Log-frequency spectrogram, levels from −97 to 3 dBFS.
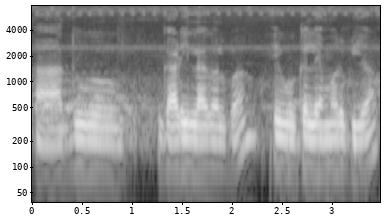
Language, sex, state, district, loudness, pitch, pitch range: Bhojpuri, male, Bihar, East Champaran, -16 LUFS, 105 Hz, 105-110 Hz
